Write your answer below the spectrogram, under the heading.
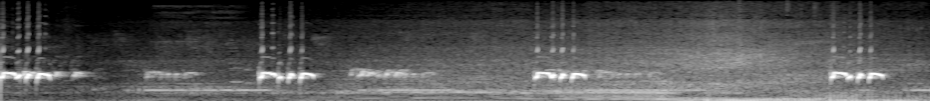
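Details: Loud local zebra dove singing to prompt silent doves to answer; stuttering bubbling coo phrases recur every two to three seconds, with softer coos and a rising wash of rumbling, hissing noise midway.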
